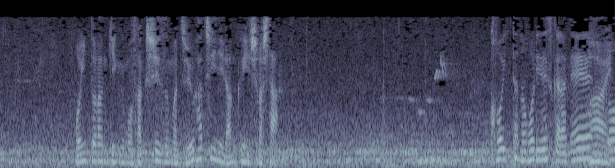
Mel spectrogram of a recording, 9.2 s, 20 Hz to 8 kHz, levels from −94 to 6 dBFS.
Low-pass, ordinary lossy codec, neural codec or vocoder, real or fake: 7.2 kHz; MP3, 24 kbps; none; real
